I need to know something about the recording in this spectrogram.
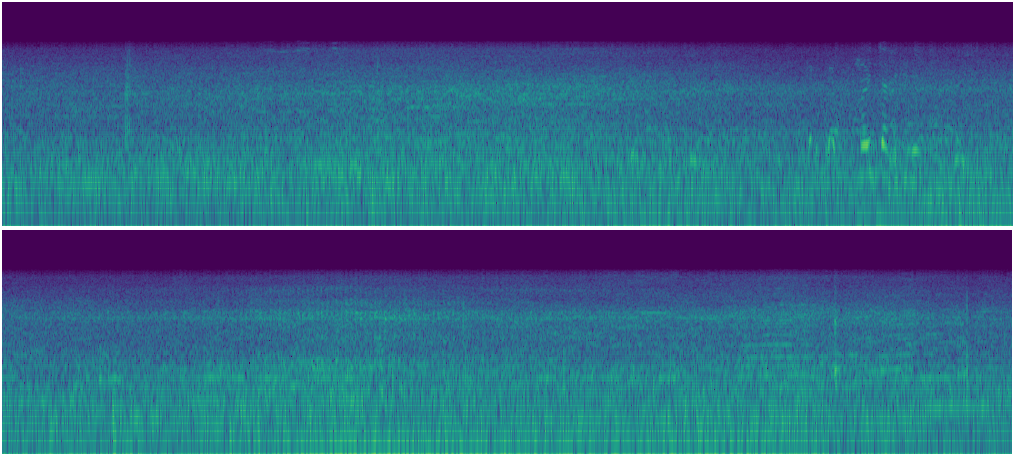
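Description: Footsteps shuffle on pavement close by.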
